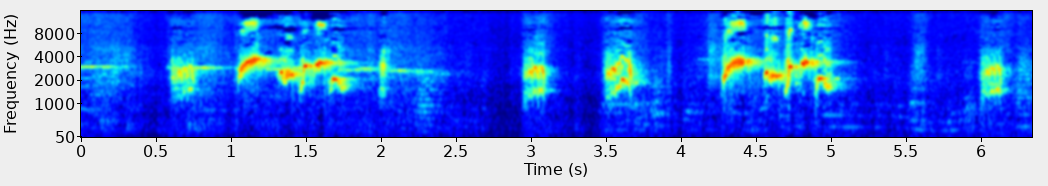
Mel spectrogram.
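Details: Red-whiskered bulbul decoy singing to call the flock: short, bright warbled phrases with rising and falling notes, in three bursts separated by brief pauses, plus a long thin steady whistle near the start.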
